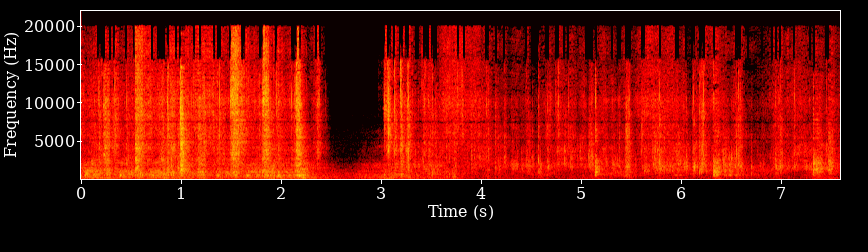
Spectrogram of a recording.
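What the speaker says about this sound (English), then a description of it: "I'm going to cut my deli paper." Scissors cut through thin deli paper at a craft table for polymer clay bead making, a soft papery rasping and snipping, faint and close with a brief pause partway through.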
